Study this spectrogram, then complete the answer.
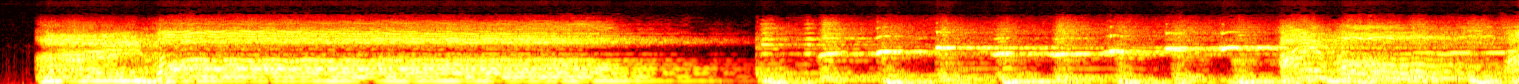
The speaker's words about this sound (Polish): I pogwizduje wesoło znów.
